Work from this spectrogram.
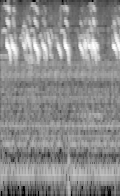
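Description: Young chicks peeping in rapid, high chirps, several overlapping close by in a busy, continuous chatter.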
